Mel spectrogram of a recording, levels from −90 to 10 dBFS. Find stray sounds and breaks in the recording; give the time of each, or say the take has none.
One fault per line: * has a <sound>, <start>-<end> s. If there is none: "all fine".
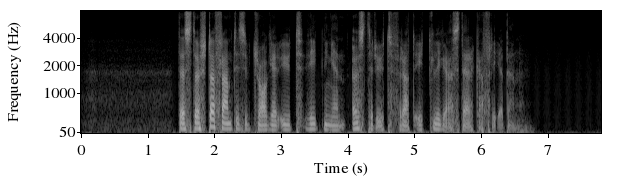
all fine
